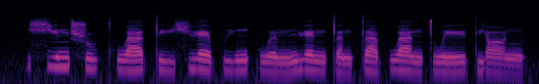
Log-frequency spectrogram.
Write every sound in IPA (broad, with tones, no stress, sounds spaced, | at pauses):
ɕ i˥ n ʂ u˧˥ kʰ w ä˧˥ t̪ i˨˩ ɕ ɥ ɛ˥˩ p i˧˥ ŋ k w ə˨˩ n n̪ ɥ ɛ˥˩ n t̪ a˩ n t̪ ä˥˧ p w a˥˩ n t̪ w e˧˥ ɪ̯ t̪ j ɑ˥˩ ŋ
